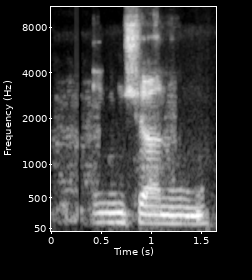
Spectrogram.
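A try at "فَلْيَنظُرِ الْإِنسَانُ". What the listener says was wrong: এই যে এখানে শিন না, এটা হলো সিন, সানু, ফাল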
